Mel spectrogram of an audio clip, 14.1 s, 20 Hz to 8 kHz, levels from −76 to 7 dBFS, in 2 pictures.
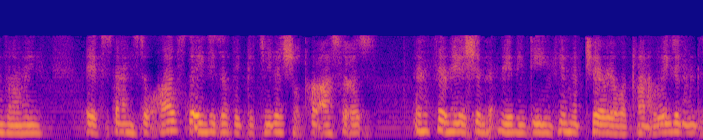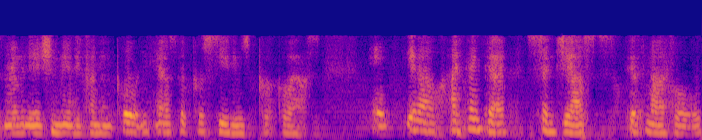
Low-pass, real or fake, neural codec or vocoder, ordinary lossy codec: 7.2 kHz; fake; codec, 16 kHz, 0.5 kbps, FreqCodec, smaller model; AAC, 16 kbps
